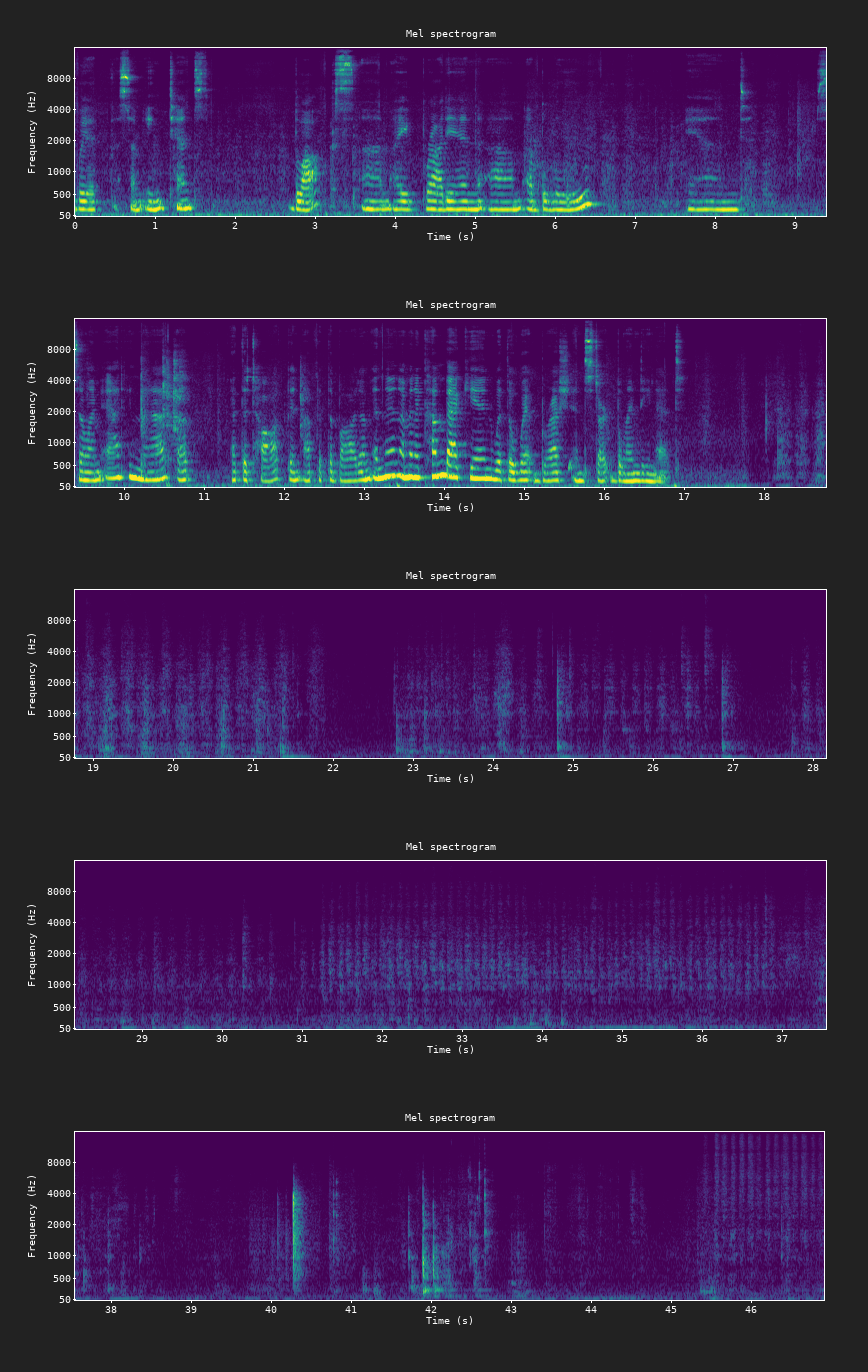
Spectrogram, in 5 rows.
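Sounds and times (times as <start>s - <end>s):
paintbrush scratching on paper: 0.0s - 9.3s, 18.1s - 21.9s, 22.8s - 26.7s, 27.7s - 38.2s, 45.3s - 46.9s.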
